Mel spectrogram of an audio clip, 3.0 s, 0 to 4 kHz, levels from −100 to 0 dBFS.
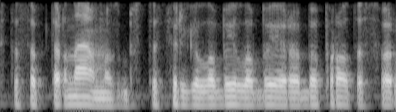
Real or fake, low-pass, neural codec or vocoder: real; 3.6 kHz; none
